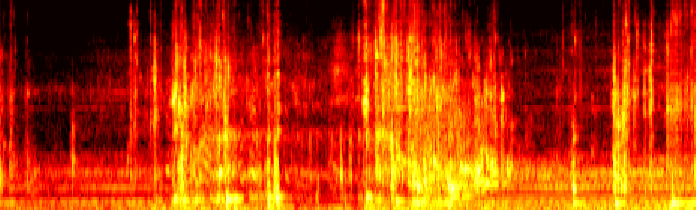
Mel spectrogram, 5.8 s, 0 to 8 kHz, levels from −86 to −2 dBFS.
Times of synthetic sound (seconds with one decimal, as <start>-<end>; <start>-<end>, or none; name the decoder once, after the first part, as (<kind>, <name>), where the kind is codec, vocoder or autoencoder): 1.4-3.3 (vocoder, BigVGAN v2)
